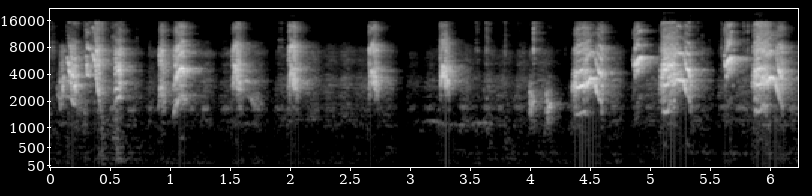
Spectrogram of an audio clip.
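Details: Long-tailed shrike singing loudly, a caged songbird: harsh scratchy squawking notes given in uneven bursts roughly every half second, with some sharper squeaky whistles near the end.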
